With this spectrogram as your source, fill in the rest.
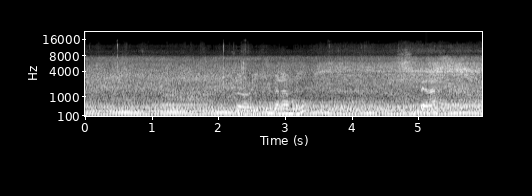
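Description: A chainsaw engine idles steadily close by.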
